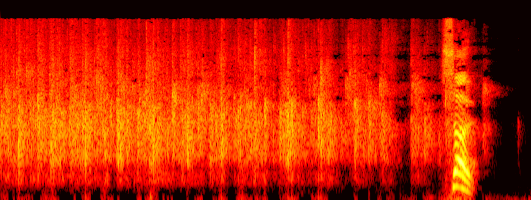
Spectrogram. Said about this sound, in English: If you believe that, give the Lord a huge clap. Jeżeli w to wierzycie, zaklaszcie dla Boga.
